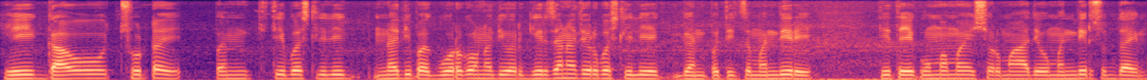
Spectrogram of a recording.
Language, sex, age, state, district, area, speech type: Marathi, male, 18-30, Maharashtra, Aurangabad, rural, spontaneous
